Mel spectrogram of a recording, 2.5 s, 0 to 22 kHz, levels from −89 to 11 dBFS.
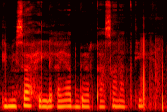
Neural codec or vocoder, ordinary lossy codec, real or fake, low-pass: vocoder, 44.1 kHz, 128 mel bands every 256 samples, BigVGAN v2; none; fake; none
